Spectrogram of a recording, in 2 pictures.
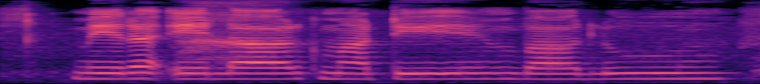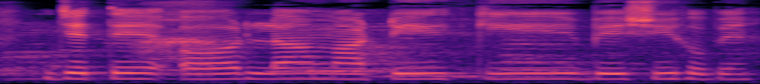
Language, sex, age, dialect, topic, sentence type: Magahi, female, 41-45, Northeastern/Surjapuri, agriculture, question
